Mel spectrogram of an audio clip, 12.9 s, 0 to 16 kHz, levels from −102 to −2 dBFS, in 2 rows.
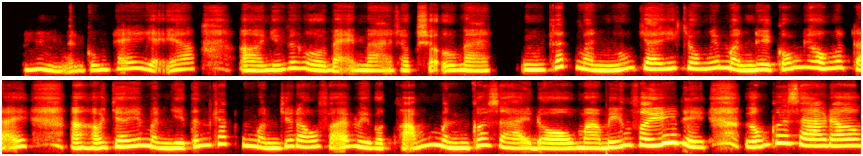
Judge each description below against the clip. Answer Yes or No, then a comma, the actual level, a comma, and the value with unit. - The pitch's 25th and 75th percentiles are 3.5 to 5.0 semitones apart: No, wide, 5.5 semitones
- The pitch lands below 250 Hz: No, very high, 260 Hz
